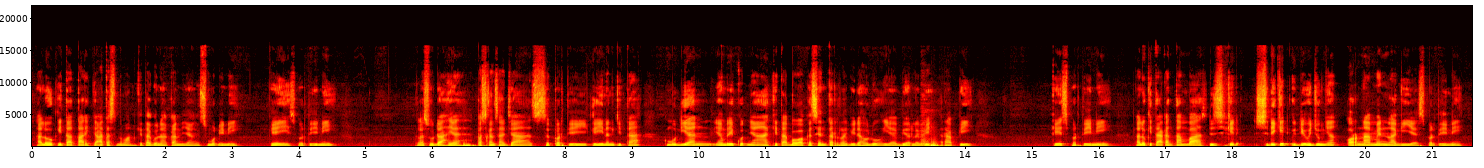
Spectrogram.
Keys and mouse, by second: 0.9 click, 2.1-7.5 ctrl+drag, 7.8 click, 9.5 shift+click, 11.7-14.3 drag, 14.8 middle click, 15.1 click, 15.7-16.7 middle drag, 17.1 click, 18.8 click, 20.6 click, 21.4 click.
